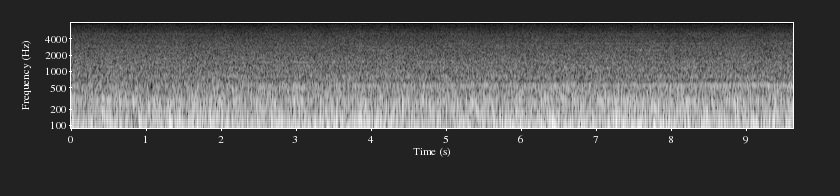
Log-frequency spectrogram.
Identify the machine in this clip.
slide rail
